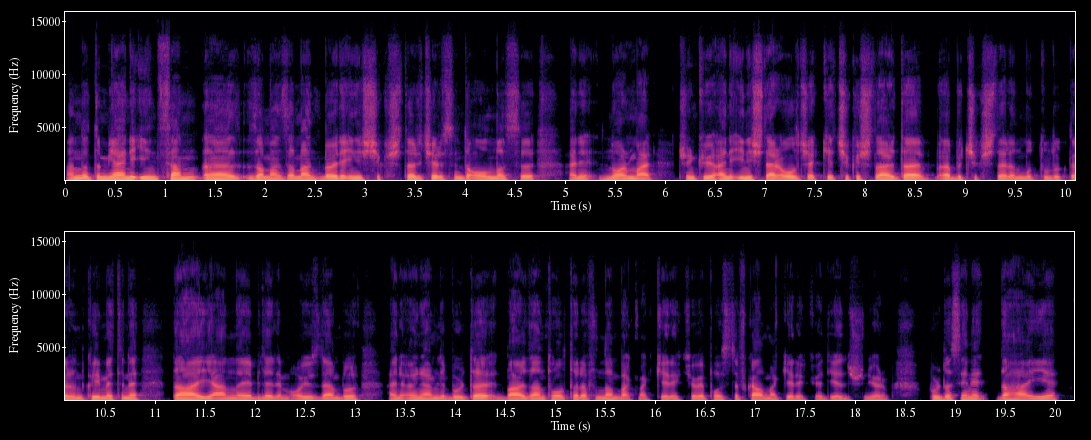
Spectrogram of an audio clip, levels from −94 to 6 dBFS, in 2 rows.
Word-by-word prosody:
Anladım, 170 -1 +3
yani, 175 +1 +6
insan, 160 +2 +3
eee, 145 +1 +5
zaman 145 +4 +2
zaman 155 -1 +1
böyle 145 0 +5
iniş 140 -1 +1
çıkışlar 140 0 -1
içerisinde 135 -1 0
olması, 130 +1 +1 0.3
hani, 125 -2 -2
normal. 130 -6 +2 0.3
Çünkü, 130 +1 0
hani, 135 0 +2
inişler 130 +2 +2
olacak 135 +1 +1
ki 140 -2 -2
çıkışlar 130 -2 +1
da, 135 -2 +5
aaa, 115 +2 0
bu 125 - -2
çıkışların, 125 -1 -3
mutlulukların 125 0 -3
kıymetini 120 0 0 0.3
daha 120 0 +5
iyi 115 0 +1
anlayabilelim. 115 -2 -2
O 110 +1 -4
yüzden 110 0 -2
bu, 120 0 -1 0.3
hani, 120 0 -4
önemli, 120 -3 -2
burada 115 -1 0
bardağın 110 0 +2
dolu 115 0 -2
tarafından 120 -1 -3
bakmak 85 0 -7
gerekiyor 90 +4 -5
ve - - -2
pozitif 115 +1 -7
kalmak 110 +1 -1
gerekiyor 85 -3 -7
diye 85 -3 -6
düşünüyorum. 90 0 -9 0.4
Burada 135 +5 -1
seni 165 +1 -4 0.2
daha 145 +5 0
iyi 155 0 -1
t - - -21
125 Hz, 150 wpm, -23 LUFS, 115-140 Hz, 0.4 s, yani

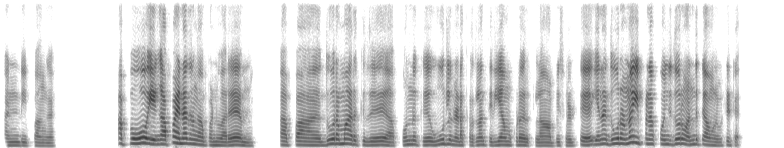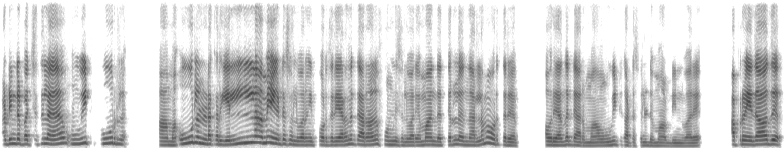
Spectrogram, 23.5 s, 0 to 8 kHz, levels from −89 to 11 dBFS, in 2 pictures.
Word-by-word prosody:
கண்டிப்பாங்க. 165 -3 -9 1.1
அப்போ, 265 0 -2 0.3
எங்க 230 +1 +1
அப்பா 230 +7 -1
என்ன 270 0 +7
தெரிங்க 230 -4 -2
பண்ணுவாரு? 180 0 -1 0.8
அப்பா 195 +1 -4 0.4
தூரமா 250 +2 +1
இருக்குது, 190 -3 -6 0.4
பொண்ணுக்கு. 200 -2 -6 0.2
ஊர்ல 235 0 -3
நடக்கிறதலாம் 190 +1 -6
தெரியாம 190 +2 -1
கூட 190 0 -4
இருக்கலாம். 165 -1 -6
அப்டி 170 +2 -13
சொல்ட்டு 165 +4 -4 0.2
ஏன்னா, 250 +3 +1
தூரன்னா 265 +3 +3
இப்ப 265 -3 -8
நான் 245 0 -2
கொஞ்சம் 230 -1 -4
தூரம் 255 -3 +1
வந்துட்டேன், 220 -1 -3
அவுங்கள 180 -3 -6
விட்டுட்டு. 185 +2 -10 0.7
அப்டின்ற 255 +2 +3
பட்சத்தில, 235 +2 0 0.3
உன் 245 +1 -6
வீட் 300 0 +3 0.2
ஊர்ல 255 -5 -5 0.6
ஆமா. 190 0 -3
ஊர்ல 310 +3 0
நடக்குற 240 -3 -2
எல்லாமே 310 +6 +5
என்ட்ட 245 -1 -1
சொல்லுவாருங்க. 195 -2 -5
இப்ப 200 - -12
ஒருத்தர் 195 0 -3
இறந்துட்டாருலும் 215 +1 -1
ஃபோன் 210 -2 -9
பண்ணி 200 -1 -7
சொல்லுவாரு. 175 0 -6
எம்மா! 200 +3 -2
இந்த 185 -1 -3
தெருவுல 215 +2 -3
இருந்தாருல்லம்மா 195 +9 -4
ஒருத்தரு, 195 -6 -4 0.5
அவர் 190 -1 -2
இறந்துட்டாரும்மா! 180 -4 -2
உங்க 170 +1 -7
வீட்டுக்கார்ட்ட 190 -4 -7
சொல்லிடுமா! 165 -2 -9
அப்டின்னுவாரு. 150 0 -6 0.6
அப்புறம் 220 0 +5
ஏதாவது, 225 +2 +5
200 Hz, 145 wpm, -23 LUFS, 180-240 Hz, 1.1 s, என்ன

